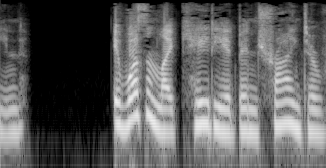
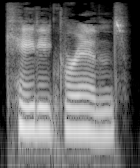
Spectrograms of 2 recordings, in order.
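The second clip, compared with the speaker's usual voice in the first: plain reading voice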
